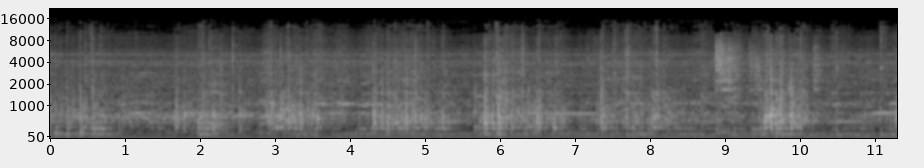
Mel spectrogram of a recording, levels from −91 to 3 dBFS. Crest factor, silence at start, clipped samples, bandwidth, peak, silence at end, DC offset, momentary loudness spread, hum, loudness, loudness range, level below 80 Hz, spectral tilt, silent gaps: 26 dB; 0 s; under 0.1%; 15.5 kHz; -6 dBFS; 0 s; 0.1%; 10 LU; none; -32 LUFS; 3 LU; -62 dBFS; -2 dB/octave; none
